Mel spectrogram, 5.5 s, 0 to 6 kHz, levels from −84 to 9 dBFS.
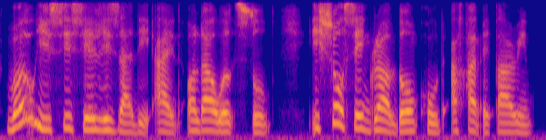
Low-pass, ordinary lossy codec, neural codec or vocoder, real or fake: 5.4 kHz; none; autoencoder, 22.05 kHz, a latent of 192 numbers a frame, VITS, trained on many speakers; fake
